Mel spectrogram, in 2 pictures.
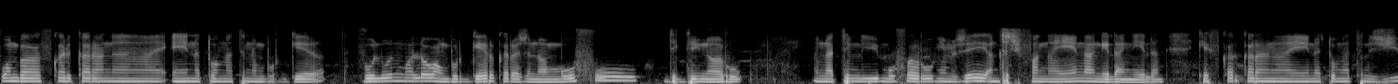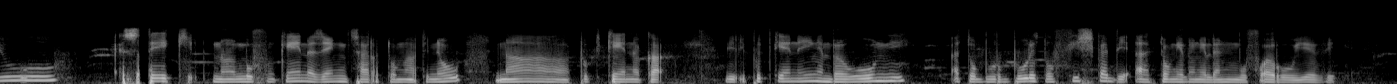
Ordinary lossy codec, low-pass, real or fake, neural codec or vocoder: Opus, 24 kbps; 5.4 kHz; fake; codec, 16 kHz, 2 kbps, X-Codec, HuBERT features, trained on balanced general audio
